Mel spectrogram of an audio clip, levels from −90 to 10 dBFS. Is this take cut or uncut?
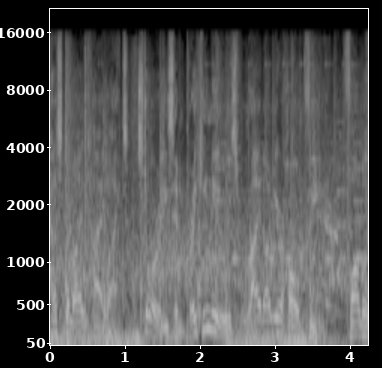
uncut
